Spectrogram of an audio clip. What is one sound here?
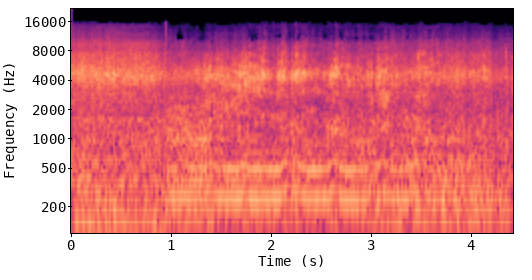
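Another jet ski engine drones close by.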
